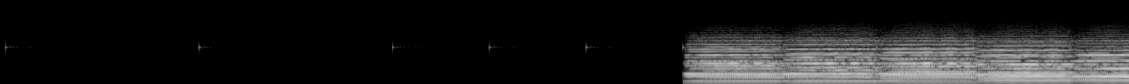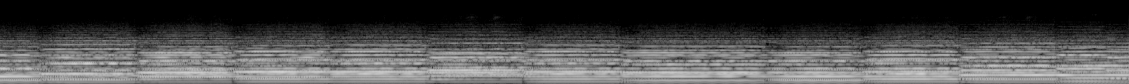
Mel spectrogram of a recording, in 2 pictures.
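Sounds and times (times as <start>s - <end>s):
flute orchestra playing all parts: 6.8s - 22.5s.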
